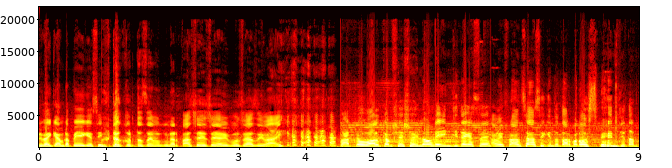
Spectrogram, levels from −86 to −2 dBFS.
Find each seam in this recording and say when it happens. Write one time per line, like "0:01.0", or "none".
0:00.9
0:04.5
0:05.9
0:06.8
